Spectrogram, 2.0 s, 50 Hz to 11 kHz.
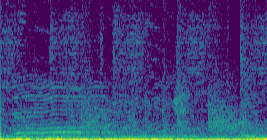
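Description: Soft background music over the steady low rumble of road noise inside a 2023 Tesla Model Y cabin on the freeway.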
